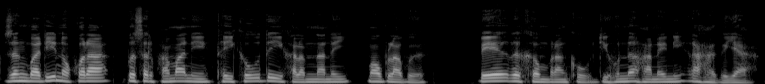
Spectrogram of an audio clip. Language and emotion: Bodo, neutral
